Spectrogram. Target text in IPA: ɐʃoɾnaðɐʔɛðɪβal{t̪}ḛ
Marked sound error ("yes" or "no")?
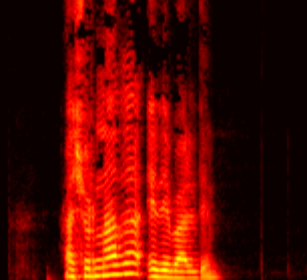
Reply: yes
